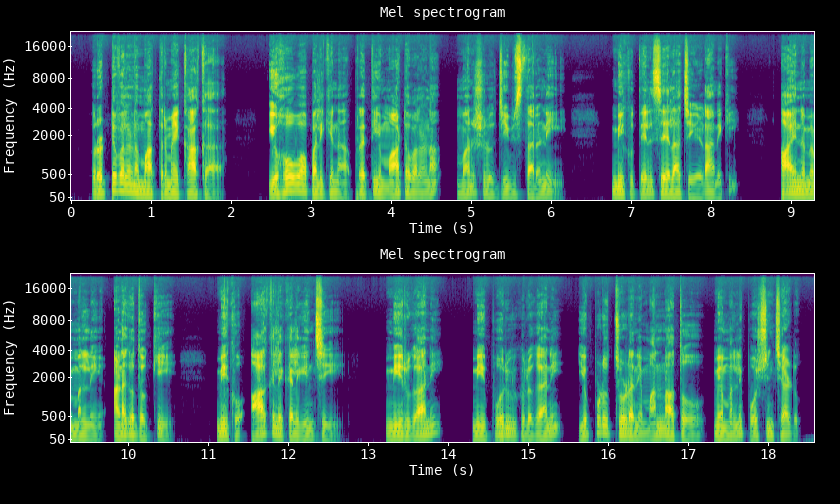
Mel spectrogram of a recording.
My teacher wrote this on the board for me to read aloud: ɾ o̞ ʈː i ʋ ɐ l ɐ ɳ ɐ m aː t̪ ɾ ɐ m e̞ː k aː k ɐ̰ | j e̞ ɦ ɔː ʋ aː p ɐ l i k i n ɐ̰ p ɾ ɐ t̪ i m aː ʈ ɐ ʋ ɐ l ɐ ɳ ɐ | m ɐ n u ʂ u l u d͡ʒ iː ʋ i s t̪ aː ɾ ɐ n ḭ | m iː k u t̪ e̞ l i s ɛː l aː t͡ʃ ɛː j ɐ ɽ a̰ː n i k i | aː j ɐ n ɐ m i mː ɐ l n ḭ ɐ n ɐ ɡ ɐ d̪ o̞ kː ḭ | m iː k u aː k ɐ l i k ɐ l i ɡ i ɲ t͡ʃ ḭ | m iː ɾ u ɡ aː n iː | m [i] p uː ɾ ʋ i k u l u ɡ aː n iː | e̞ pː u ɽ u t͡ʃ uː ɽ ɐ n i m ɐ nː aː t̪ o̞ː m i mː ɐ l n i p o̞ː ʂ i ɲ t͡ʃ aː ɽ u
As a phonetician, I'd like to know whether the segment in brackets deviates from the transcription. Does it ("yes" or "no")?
yes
